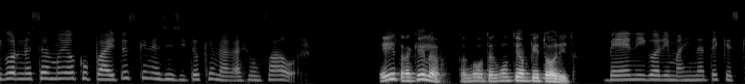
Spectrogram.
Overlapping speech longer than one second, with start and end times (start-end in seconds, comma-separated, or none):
none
